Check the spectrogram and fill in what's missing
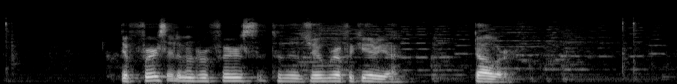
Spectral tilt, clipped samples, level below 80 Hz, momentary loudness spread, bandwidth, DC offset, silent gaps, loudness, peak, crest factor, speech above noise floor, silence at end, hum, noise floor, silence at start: -5.5 dB/octave; under 0.1%; -64 dBFS; 11 LU; 9 kHz; under 0.1%; none; -20 LUFS; -4 dBFS; 20 dB; 46 dB; 1.1 s; none; -65 dBFS; 1.2 s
